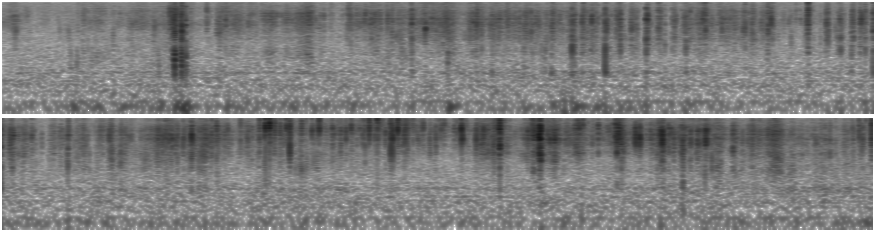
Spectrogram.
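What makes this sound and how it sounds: A yellow lump of crackling foam bead clay, soft and solid, rests on a printed table mat and is squeezed, pressed and pulled apart by fingers in black nitrile gloves. It makes a steady stream of dense, fine crackling and crunching pops over a low background rumble, with sharper, brighter snaps standing out near the middle and toward the end.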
